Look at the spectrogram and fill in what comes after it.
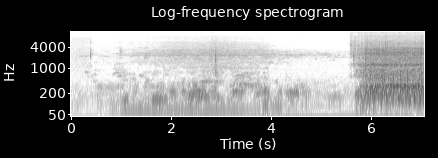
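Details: Yamaha Chappy with a hard-start electrical issue, now running on an RS100 CDI wired with three wires: quiet fiddling, then the engine catches at once and settles into a brisk, even buzzing run with no misfire or stumble.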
